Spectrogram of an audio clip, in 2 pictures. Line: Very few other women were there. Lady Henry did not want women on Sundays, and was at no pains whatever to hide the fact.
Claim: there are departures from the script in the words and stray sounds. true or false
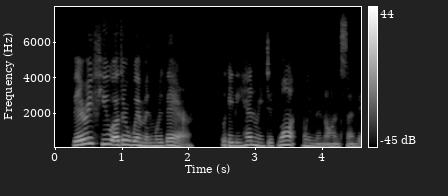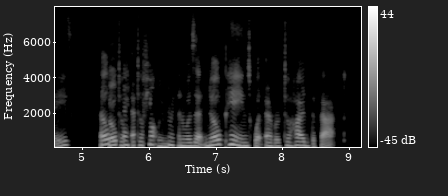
true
